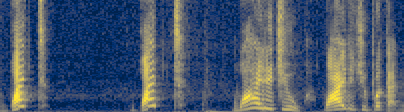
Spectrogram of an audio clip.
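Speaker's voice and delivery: high, loud, baffled questioning; exasperated squawk of disbelief; incredulous outburst. Real, not acted. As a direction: demand why in total disbelief. Baffled rant at the joke.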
